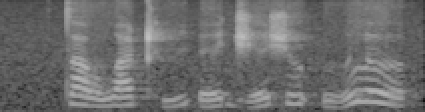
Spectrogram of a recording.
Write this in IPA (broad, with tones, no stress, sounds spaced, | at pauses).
t a˥˧ o̯ w a˦˥ ʈʰ i˩˥ ʔ e˩˥ d͡ʒ e˩˥ ʃ ɯ˦˥ ʔ ɯ˨˩˦ l ə˥˧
